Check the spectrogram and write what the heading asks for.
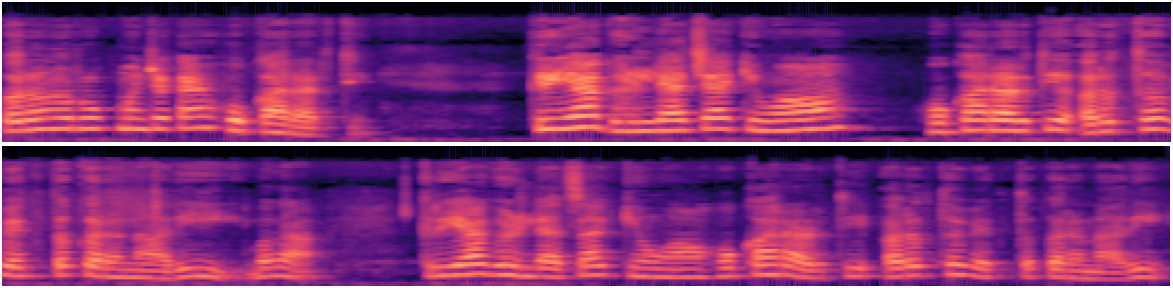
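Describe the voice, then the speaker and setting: A woman teaches grammar in a fairly high voice, explaining patiently step by step. She puts questions to the class and answers them herself. The recording sounds dull and lo-fi. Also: normal speed. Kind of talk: grammar lesson.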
